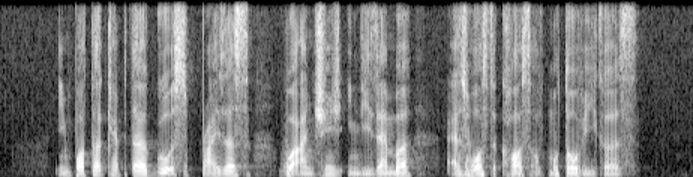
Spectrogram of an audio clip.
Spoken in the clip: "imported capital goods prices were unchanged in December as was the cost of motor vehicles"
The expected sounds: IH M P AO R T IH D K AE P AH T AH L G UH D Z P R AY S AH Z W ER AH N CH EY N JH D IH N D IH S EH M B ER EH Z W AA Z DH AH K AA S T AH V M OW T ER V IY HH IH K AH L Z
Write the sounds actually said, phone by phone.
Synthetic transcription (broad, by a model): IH M P AO T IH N K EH P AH T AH L G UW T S P R AY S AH S W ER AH N CH EY N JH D IH N D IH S EH M B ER EH S W AA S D AH K AA S AH F M OW T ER V IY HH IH K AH L S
